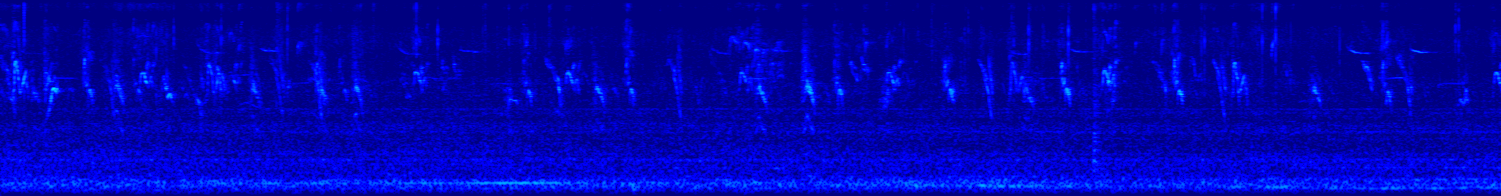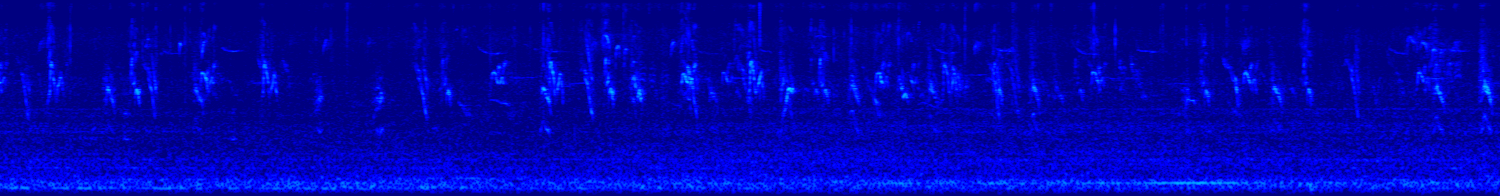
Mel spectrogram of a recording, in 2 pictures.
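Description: Faint bird chirping: many short, high chirps scattered irregularly throughout, over a low steady hum.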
